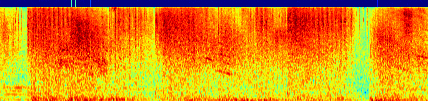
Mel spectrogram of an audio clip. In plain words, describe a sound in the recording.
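Gunfire and explosions from a battle crackle and boom steadily.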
